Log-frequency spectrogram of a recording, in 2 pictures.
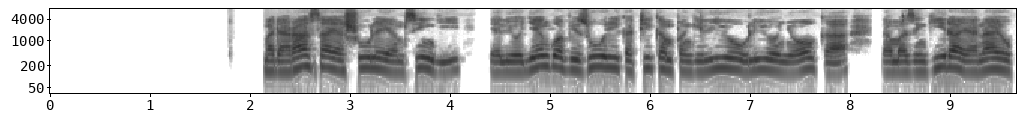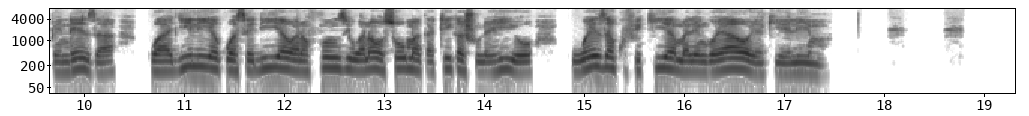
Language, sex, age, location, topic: Swahili, male, 25-35, Dar es Salaam, education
